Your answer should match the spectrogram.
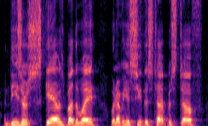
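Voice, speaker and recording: A young man with a Dutch accent hosting a casual livestream, reading chat aloud and breaking into excited whoops. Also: on the high side, fast. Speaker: crypto livestream host.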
